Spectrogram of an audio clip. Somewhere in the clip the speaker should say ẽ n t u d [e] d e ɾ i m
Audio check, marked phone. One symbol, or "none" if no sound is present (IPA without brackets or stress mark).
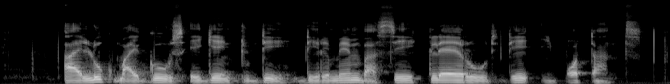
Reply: e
